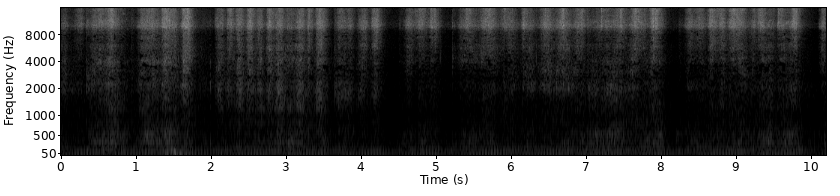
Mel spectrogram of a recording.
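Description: Fingers rubbing soapy bloom water from a shaving-soap puck into a stubbled face as a pre-shave: a faint, quick, scratchy rubbing of hand over whiskers, stroke after stroke.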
